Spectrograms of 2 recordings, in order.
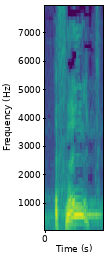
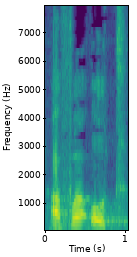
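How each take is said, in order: First: הפרעות pitched high, lifted at the end; exclaimed key word. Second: הפרעות drawn out as af-ra-ot; syllable-by-syllable. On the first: Teacher flags הפרעות for listeners, high exclamation with a rising end. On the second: Teacher repeats הפרעות for listeners, measured syllable by syllable. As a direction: spell out הפרעות in separate syllables at usual pitch. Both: Shown as a demonstration.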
